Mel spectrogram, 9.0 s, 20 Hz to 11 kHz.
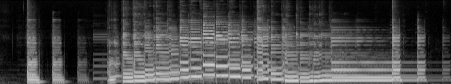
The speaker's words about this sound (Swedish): Och så här låter då delayet med bara 500.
